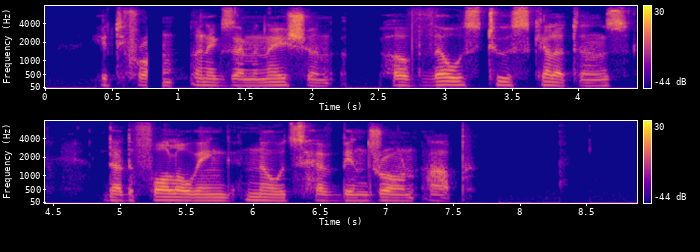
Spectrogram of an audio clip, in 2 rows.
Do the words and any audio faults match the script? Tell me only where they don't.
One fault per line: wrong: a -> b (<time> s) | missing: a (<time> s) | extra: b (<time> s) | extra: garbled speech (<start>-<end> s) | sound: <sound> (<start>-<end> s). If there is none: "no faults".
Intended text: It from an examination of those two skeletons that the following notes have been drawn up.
sound: dropout (0.8-0.9 s)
